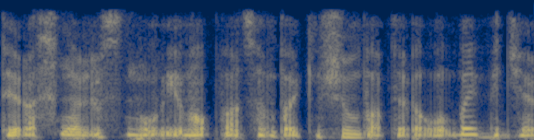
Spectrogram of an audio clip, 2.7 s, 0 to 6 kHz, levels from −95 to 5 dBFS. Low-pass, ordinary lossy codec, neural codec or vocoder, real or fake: 5.4 kHz; AAC, 48 kbps; autoencoder, 44.1 kHz, a latent of 192 numbers a frame, MeloTTS; fake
